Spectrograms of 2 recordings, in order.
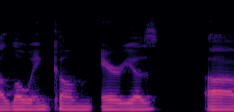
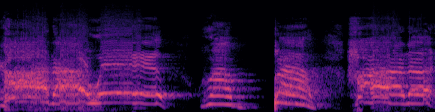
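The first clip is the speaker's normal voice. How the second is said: yelling coach; much slower than usual. Retold or imitated. Fighter retelling his coach yelling at him during pad work, high shout. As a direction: scream it like a coach driving you at the pads. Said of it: "And then he's like".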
